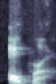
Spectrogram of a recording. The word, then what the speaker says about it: Oprah: Oprah. Could you spell that, please? He said. I did. Oprah. And the H is silent.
